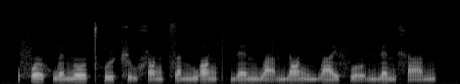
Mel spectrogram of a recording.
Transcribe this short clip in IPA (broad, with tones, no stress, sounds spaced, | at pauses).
f ɤ˥˩ x w ə˧˥ n o˥ ʊ̯ t̪ʰ u˧˥ ʈ͡ʂ ṵ˨˩ x ɑ˧˥ ŋ t͡s a˧˥ n w ɑ˥˩ ŋ pʰ ɥ ɛ˧˥ n̪ w ä̰˨˩ n̪ j ɑ˥˩ ŋ m w a˧˥ ɪ̯ f o̰˨˩ ʊ̯ n̪ ɥ ɛ˥˩ n x a˧˥ n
